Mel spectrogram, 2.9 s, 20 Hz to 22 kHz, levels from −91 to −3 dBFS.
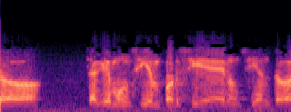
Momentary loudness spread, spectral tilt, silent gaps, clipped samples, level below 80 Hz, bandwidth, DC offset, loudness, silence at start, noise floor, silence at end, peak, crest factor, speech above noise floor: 8 LU; -5.5 dB/octave; none; under 0.1%; -60 dBFS; 6.4 kHz; under 0.1%; -23 LUFS; 0 s; -51 dBFS; 0 s; -6 dBFS; 18 dB; 27 dB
